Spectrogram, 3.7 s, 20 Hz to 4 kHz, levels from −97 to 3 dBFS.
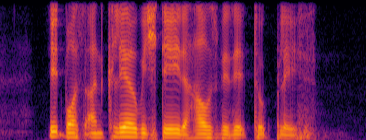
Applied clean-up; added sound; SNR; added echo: none; none; none; none.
